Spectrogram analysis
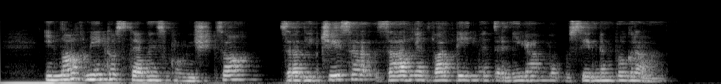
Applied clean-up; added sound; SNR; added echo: neural mask model DeepFilterNet 3.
